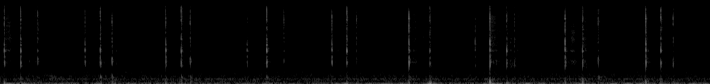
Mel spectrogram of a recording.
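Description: A medium clear plastic bottle with a white pump top, hollow and apparently empty, is held upright in one hand and tapped with the fingertips of the other. Quick, light, clicky taps come in irregular bursts over a low background hum, each one short and dry with almost no ring.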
